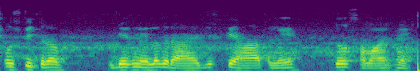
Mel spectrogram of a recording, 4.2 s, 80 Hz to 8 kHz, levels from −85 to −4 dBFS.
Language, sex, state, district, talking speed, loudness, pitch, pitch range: Hindi, male, Haryana, Rohtak, 185 wpm, -14 LUFS, 120 Hz, 105-125 Hz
